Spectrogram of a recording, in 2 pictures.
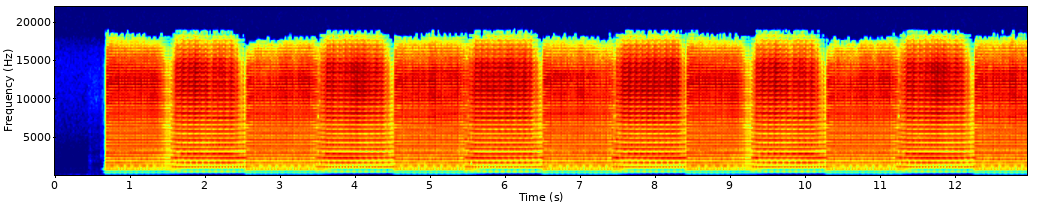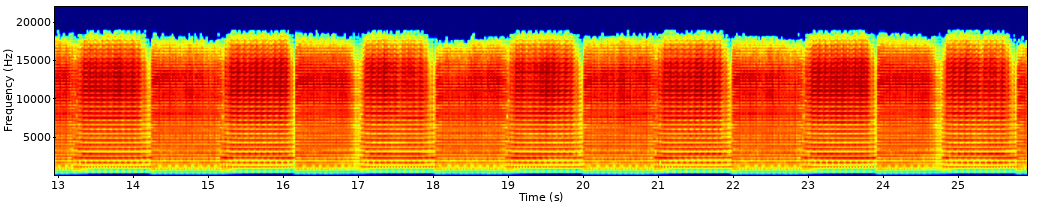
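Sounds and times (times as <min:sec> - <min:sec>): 
long emergency vehicle siren: 0:00.6 - 0:25.9.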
